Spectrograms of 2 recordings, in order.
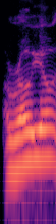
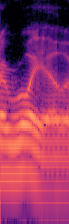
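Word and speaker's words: Arroyo: Football purposes has to be Elijah roro roro aoo aoo the tight end from um the the Miami um hurricanes he goes by it's spelled like a Royo like what he say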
